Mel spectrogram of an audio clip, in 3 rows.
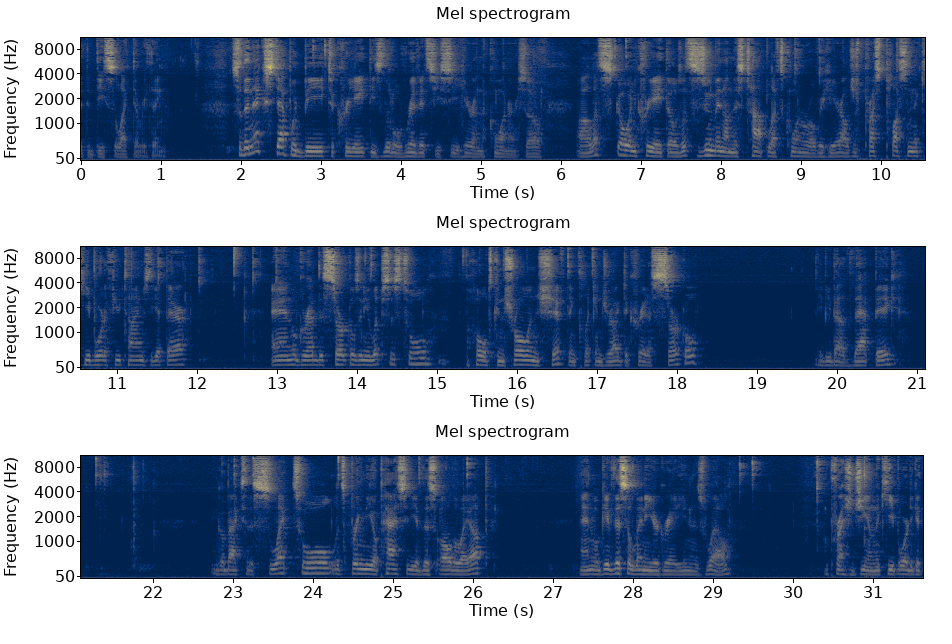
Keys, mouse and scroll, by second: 0.1 click, 3.2 click, 7.0 click, 9.2-9.8 scroll up 2, 10.4 =, 11.8 click, 12.4 scroll up 2, 13.0 click, 14.4 click, 17.2-21.8 ctrl+shift+drag, 23.3 click, 24.1 click, 25.7 click, 29.6 click, 31.2 g.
